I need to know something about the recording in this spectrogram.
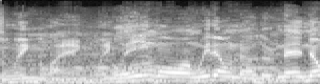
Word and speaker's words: LiuGong: I don't know how do you pronounce that. I have no idea. Liugong.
